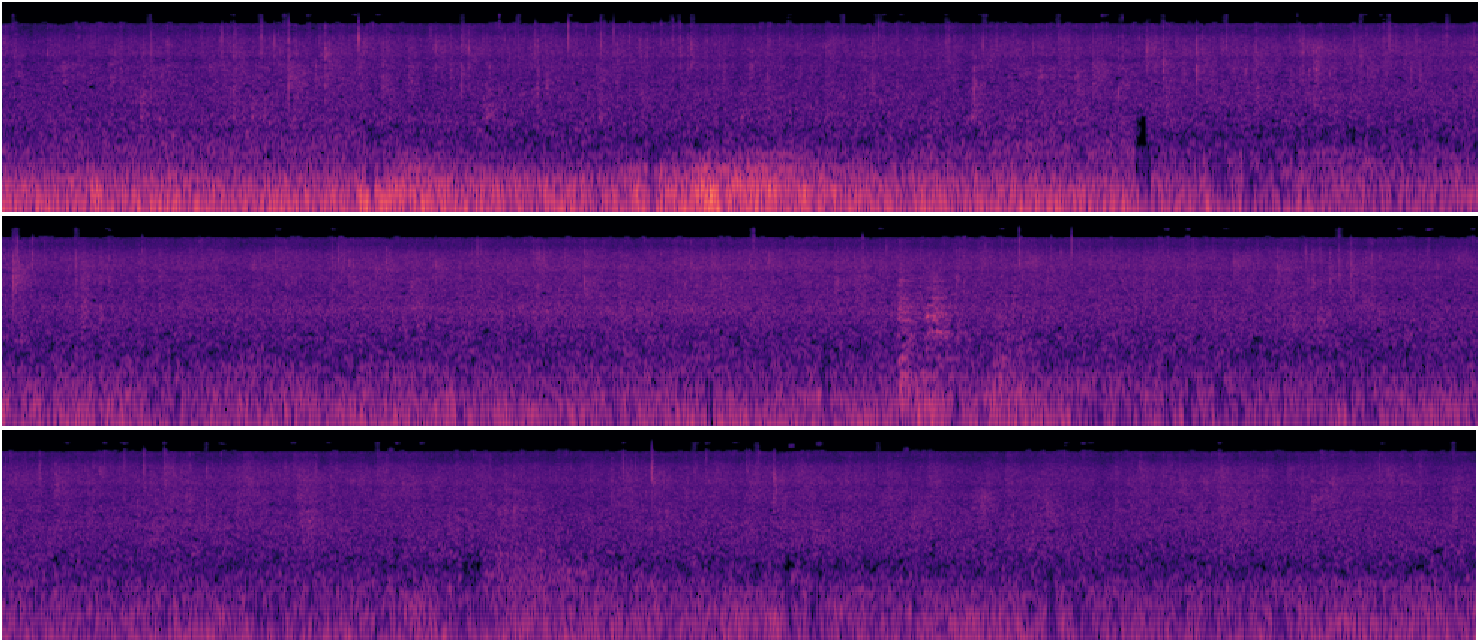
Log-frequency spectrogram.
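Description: Heavy rain pouring onto a swimming pool and its screened enclosure, a steady hiss, with a low roll of thunder in the first several seconds.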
